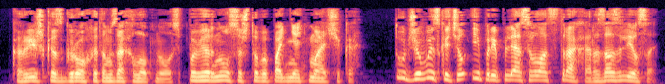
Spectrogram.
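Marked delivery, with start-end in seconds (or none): none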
